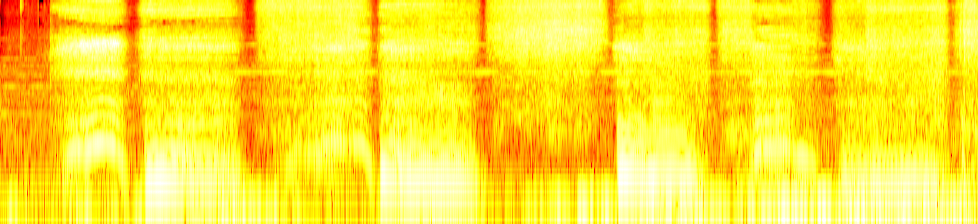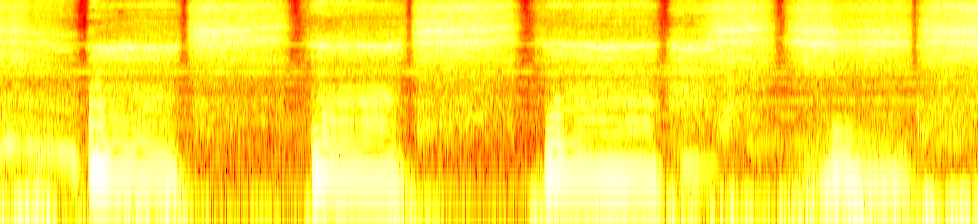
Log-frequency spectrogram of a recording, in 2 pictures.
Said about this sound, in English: Her skinny arms wrapped around her knees, and she was rocking back and forth, breathing loudly.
